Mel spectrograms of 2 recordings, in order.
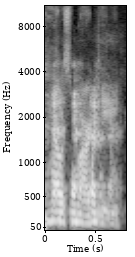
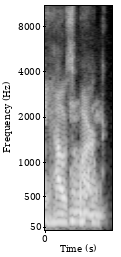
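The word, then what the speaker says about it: Housemarque: on the bilingual thing going no no it's pronounced house marquee but all the uh americans they all say house mark it's house now that you got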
